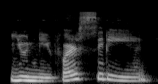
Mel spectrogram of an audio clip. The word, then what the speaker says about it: university: Walaupun tulisannya depannya U vokal tapi ketika dibaca university depannya jadi Y.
